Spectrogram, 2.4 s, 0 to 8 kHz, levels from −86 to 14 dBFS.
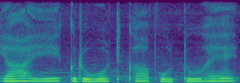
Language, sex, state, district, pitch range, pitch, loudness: Hindi, female, Uttar Pradesh, Lucknow, 225-235 Hz, 225 Hz, -16 LUFS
